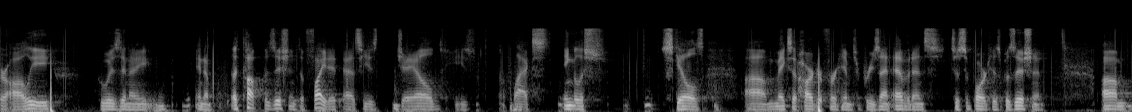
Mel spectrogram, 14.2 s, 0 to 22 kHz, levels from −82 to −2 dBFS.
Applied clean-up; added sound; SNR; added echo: neural mask model RNNoise.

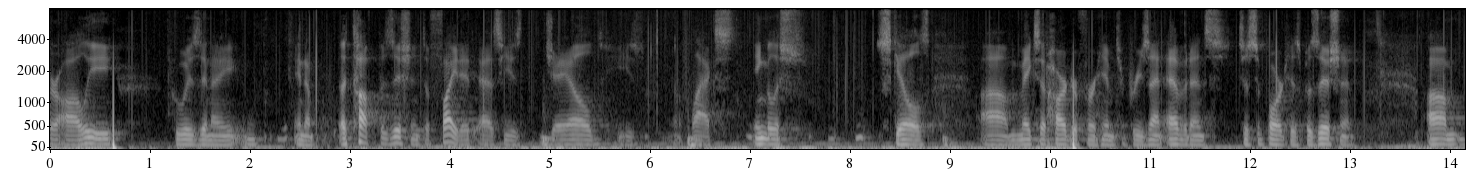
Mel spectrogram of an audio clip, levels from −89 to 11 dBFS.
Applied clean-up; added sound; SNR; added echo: none; Crackle; 2 dB; none.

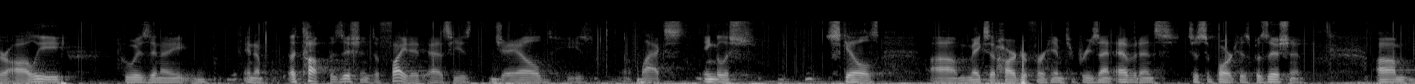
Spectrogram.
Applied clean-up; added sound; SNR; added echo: neural mask model Resemble Enhance denoiser.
